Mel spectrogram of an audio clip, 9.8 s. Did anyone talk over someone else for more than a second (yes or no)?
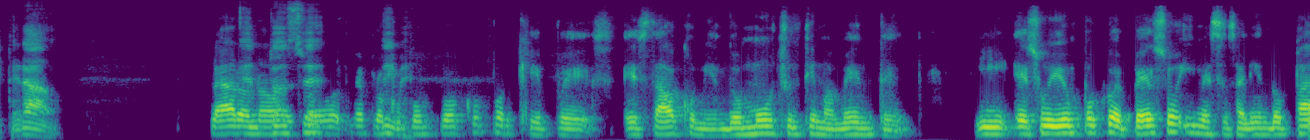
yes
